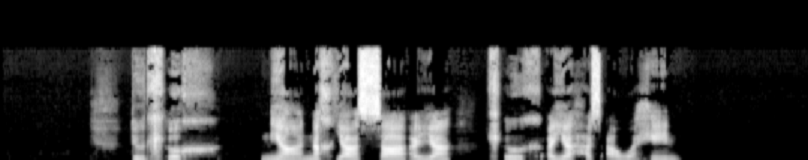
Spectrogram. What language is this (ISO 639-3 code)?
tli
